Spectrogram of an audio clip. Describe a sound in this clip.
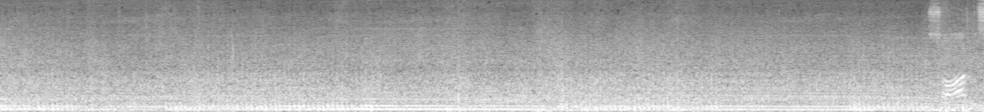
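A tank engine rumbles and its tracks clatter steadily.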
